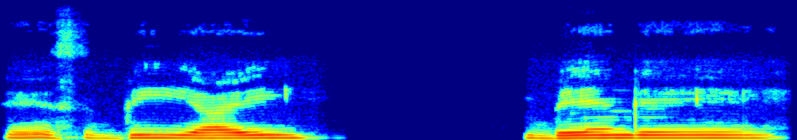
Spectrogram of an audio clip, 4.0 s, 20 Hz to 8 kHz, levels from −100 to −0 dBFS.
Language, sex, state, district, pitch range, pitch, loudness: Chhattisgarhi, male, Chhattisgarh, Jashpur, 160-170 Hz, 170 Hz, -19 LUFS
